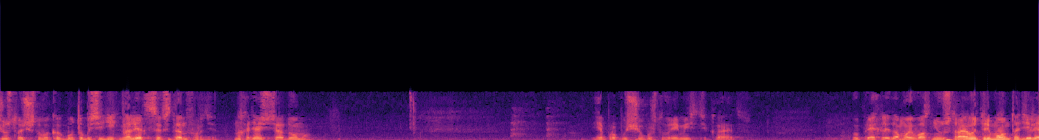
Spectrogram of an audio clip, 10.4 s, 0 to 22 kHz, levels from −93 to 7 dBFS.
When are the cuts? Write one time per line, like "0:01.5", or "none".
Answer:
0:08.5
